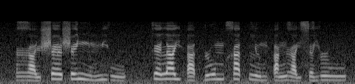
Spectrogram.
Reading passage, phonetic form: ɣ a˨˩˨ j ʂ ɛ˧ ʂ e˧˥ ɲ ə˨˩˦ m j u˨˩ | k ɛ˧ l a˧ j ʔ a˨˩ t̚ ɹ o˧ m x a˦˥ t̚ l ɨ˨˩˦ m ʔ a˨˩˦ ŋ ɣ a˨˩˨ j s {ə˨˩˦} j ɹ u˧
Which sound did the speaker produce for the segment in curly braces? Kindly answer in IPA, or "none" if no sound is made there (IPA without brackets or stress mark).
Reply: ə˨˩˦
